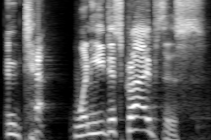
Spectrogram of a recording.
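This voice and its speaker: A man's voice: high voice, sing-song, a little slow, fairly bright tone, no room sound. A man hosting live true-crime commentary for a chat audience, speaking in a blunt, mocking way. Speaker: host of commentary show.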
